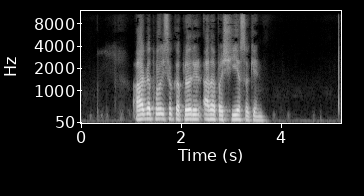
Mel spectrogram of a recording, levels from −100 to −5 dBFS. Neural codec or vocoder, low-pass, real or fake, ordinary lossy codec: codec, 24 kHz, 0.9 kbps, WavTokenizer, large speech release; 10.8 kHz; fake; MP3, 48 kbps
